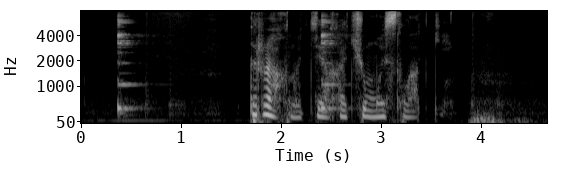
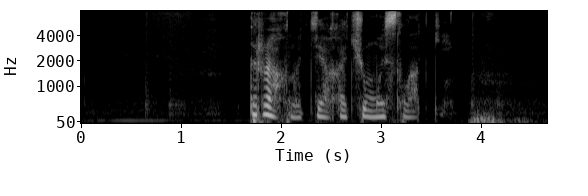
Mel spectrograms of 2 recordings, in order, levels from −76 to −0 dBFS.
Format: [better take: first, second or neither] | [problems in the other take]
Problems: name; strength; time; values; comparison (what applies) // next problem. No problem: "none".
second | background sound (Cowbell); 7 dB below the speech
